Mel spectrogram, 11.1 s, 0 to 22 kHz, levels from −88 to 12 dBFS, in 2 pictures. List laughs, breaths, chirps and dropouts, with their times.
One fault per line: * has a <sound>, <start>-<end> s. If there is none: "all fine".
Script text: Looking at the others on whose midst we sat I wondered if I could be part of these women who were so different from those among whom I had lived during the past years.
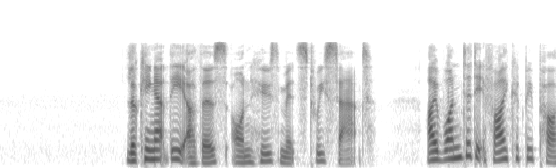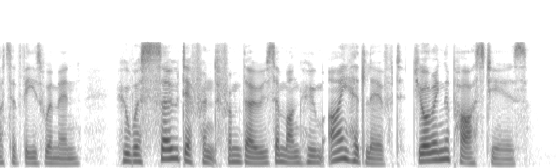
all fine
